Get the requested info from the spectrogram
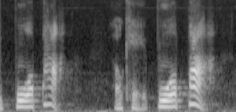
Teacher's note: Okay, so remember to pronounce that Chinese A always as an ah, even if it's in an unstressed syllable.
